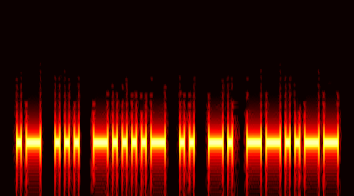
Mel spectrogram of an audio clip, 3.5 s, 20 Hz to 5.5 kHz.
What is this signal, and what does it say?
Morse code, heard as a keyed tone, about 25 wpm, 600 Hz. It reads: AS-IN,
